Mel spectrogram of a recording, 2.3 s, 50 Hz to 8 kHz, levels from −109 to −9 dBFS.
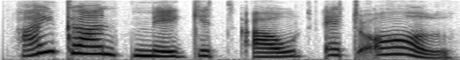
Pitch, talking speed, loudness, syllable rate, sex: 290 Hz, 185 wpm, -15 LUFS, 3.9 syllables/s, female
